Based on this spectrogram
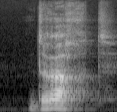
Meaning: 1. the act of bearing or wearing something 2. type of clothing that is typical for a time period or function 3. state of pregnancy 4. the foetus when carried in the womb 5. range of radiation
- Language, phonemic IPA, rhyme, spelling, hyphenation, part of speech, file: Dutch, /drɑxt/, -ɑxt, dracht, dracht, noun, Nl-dracht.ogg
